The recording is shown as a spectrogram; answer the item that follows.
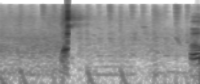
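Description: Golf driver striking a ball off the tee: one sharp, solid crack a little over half a second in, over background music.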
